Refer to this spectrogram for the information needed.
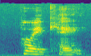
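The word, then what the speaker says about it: pojke: That's P-O-J-K-E, pronounced Poeke.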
